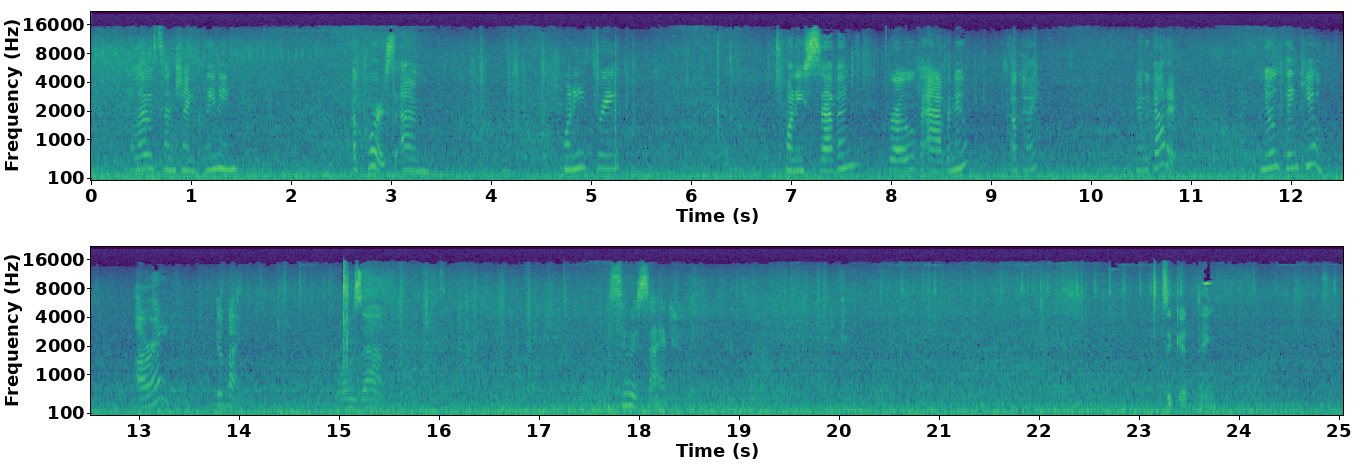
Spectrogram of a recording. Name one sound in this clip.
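A young woman talks on a phone.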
